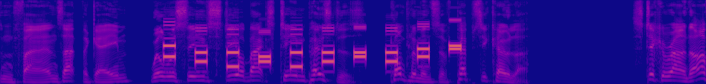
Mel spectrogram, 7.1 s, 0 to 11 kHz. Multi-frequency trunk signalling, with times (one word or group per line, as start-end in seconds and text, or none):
1.6-1.7 KP
1.9-4.3 54345659
4.5-4.6 ST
